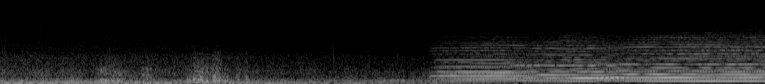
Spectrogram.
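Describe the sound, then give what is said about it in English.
Rumbling thunder crashes through a storm with lightning striking, over steady rain-like hiss, swelling loudly in the first seconds before giving way to sustained, droning tones that fill the second half. “thunder crashes and more lightning strikes around him.”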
